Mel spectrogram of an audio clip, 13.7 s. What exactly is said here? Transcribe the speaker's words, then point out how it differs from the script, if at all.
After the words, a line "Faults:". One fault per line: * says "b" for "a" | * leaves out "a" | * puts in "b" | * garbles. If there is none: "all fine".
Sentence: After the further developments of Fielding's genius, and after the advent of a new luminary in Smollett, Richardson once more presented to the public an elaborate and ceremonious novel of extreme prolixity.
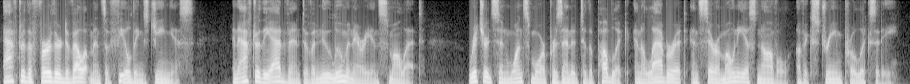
After the further developments of Fielding's genius, and after the advent of a new luminary in Smollett, Richardson once more presented to the public an elaborate and ceremonious novel of extreme prolixity.
Faults:
all fine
